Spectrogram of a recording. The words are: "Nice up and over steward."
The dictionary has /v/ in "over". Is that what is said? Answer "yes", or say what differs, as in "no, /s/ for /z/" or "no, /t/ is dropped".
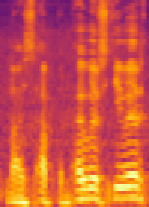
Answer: no, /v/ is dropped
